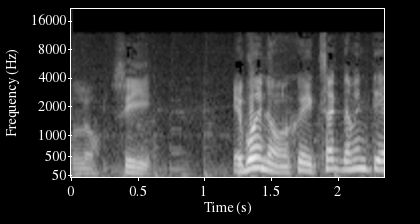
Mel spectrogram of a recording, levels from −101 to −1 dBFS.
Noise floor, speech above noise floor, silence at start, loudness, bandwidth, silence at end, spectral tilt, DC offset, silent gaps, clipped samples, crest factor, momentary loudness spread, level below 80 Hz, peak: -49 dBFS; 28 dB; 0 s; -22 LUFS; 12 kHz; 0 s; -6.5 dB/octave; under 0.1%; none; under 0.1%; 16 dB; 14 LU; -54 dBFS; -6 dBFS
